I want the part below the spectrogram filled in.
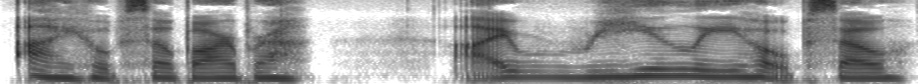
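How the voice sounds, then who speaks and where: An actress playing a gentle, uncertain young wife. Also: female voice, sits low, measured pace, no room sound, studio quality. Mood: wistful.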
